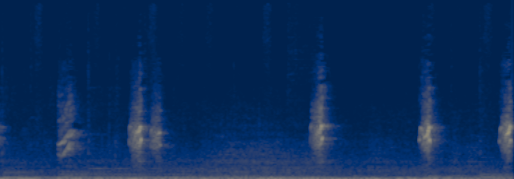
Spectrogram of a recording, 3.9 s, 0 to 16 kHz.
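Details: Swallow chicks at the nest on 8 April 2020, in the week they began wing-flapping practice, with parents feeding them. Short, husky, high chirps come in separate bursts roughly once a second over a low steady hum.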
